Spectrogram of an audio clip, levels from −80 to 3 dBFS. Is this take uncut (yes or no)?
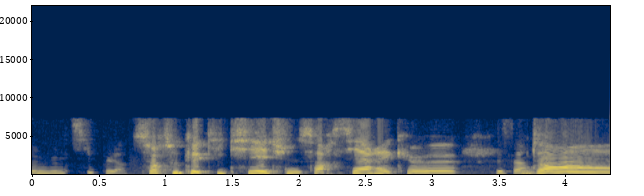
yes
